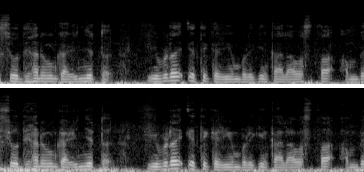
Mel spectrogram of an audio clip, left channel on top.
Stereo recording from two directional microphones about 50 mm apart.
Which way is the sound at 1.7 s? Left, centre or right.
Centre.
